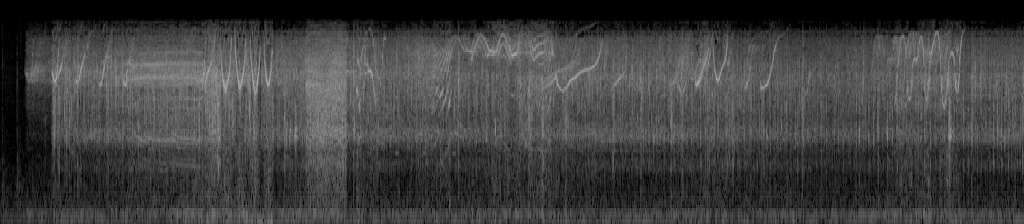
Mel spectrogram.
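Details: A group of bottlenose dolphins (Tursiops truncatus), recorded near Miami, gives dense, sizzling click trains mixed with high, rising and falling whistles.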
